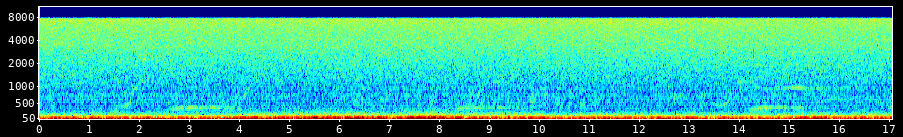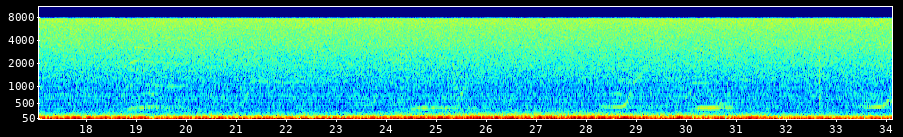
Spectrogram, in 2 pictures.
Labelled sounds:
15.0	15.3	humpback whale, 0.90 to 1.0 kHz
18.9	19.1	humpback whale, 2.0 to 2.2 kHz
30.1	30.5	humpback whale, 1.0 to 1.1 kHz

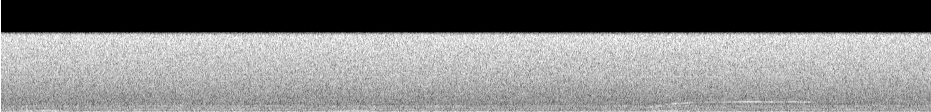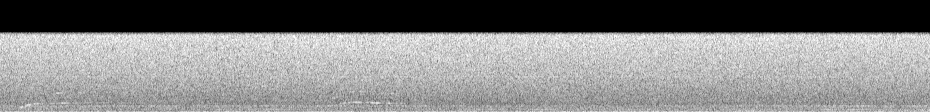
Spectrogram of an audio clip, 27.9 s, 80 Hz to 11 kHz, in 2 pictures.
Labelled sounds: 10.1	10.4	humpback whale, 0.86 to 1.2 kHz
11.0	11.4	humpback whale, 1.1 to 1.2 kHz
14.4	14.6	humpback whale, 0.80 to 0.99 kHz
19.1	19.4	humpback whale, 0.93 to 1.2 kHz

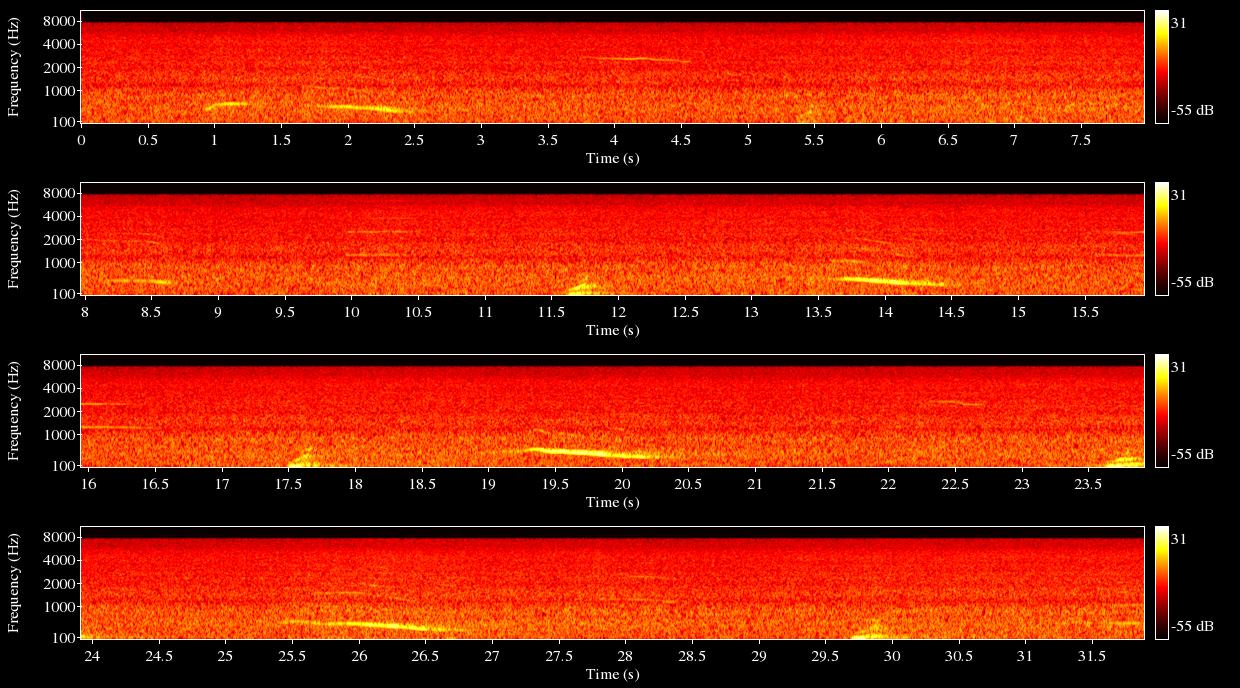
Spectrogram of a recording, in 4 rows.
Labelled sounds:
3.7	4.6	humpback whale, 2.3 to 2.8 kHz
8.0	8.3	humpback whale, 1.9 to 2.1 kHz
10.0	10.5	humpback whale, 1.2 to 3.8 kHz
13.6	14.1	humpback whale, 1.0 to 2.1 kHz
15.6	16.2	humpback whale, 1.2 to 2.6 kHz
22.3	22.7	humpback whale, 2.4 to 2.8 kHz
28.0	28.4	humpback whale, 2.2 to 2.6 kHz

